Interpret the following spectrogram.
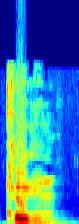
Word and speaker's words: column: Column D in ولا میراست بریتی هلب جرده C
